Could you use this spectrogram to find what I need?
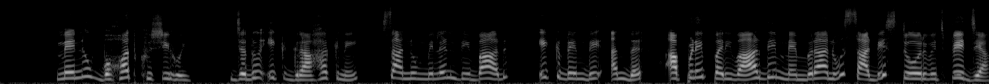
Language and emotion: Punjabi, happy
